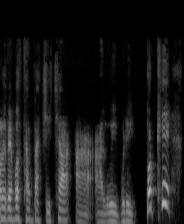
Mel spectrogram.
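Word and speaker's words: Louis Brus: Louis Brie se escribe Bruce,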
